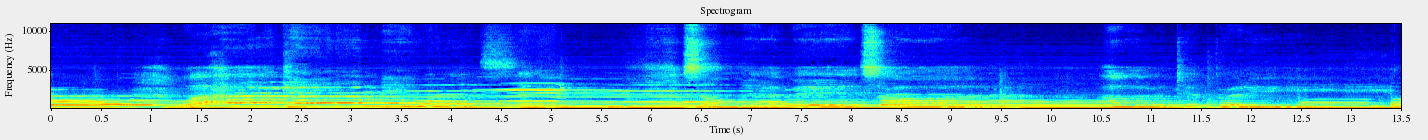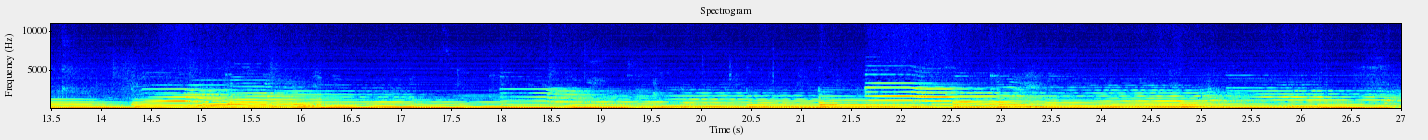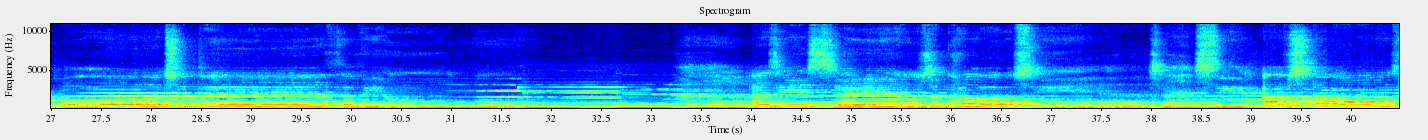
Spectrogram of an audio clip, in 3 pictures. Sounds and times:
Music: 0.0s - 40.4s.

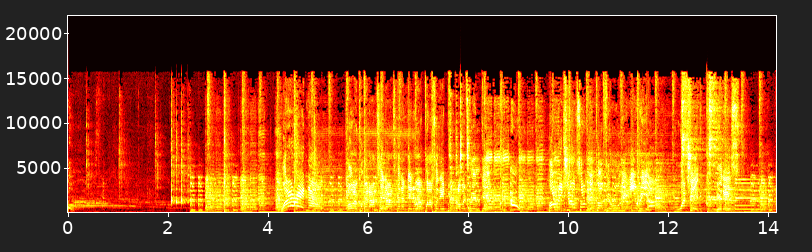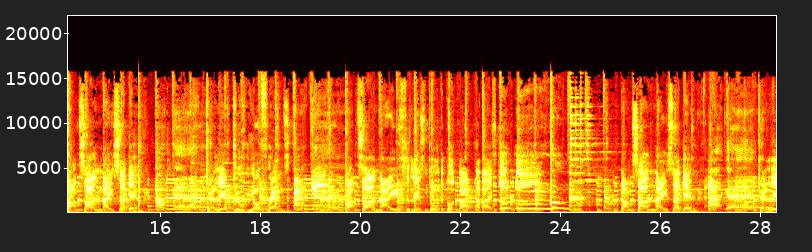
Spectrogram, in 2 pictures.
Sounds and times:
Music: 1.8s - 28.3s.

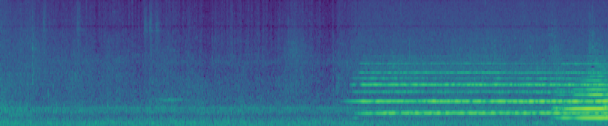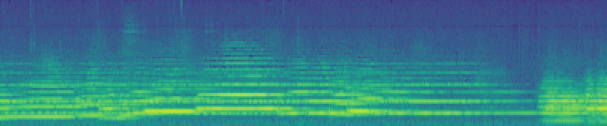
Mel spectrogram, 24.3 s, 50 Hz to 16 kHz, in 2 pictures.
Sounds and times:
Orchestra: 6.6s - 24.3s.

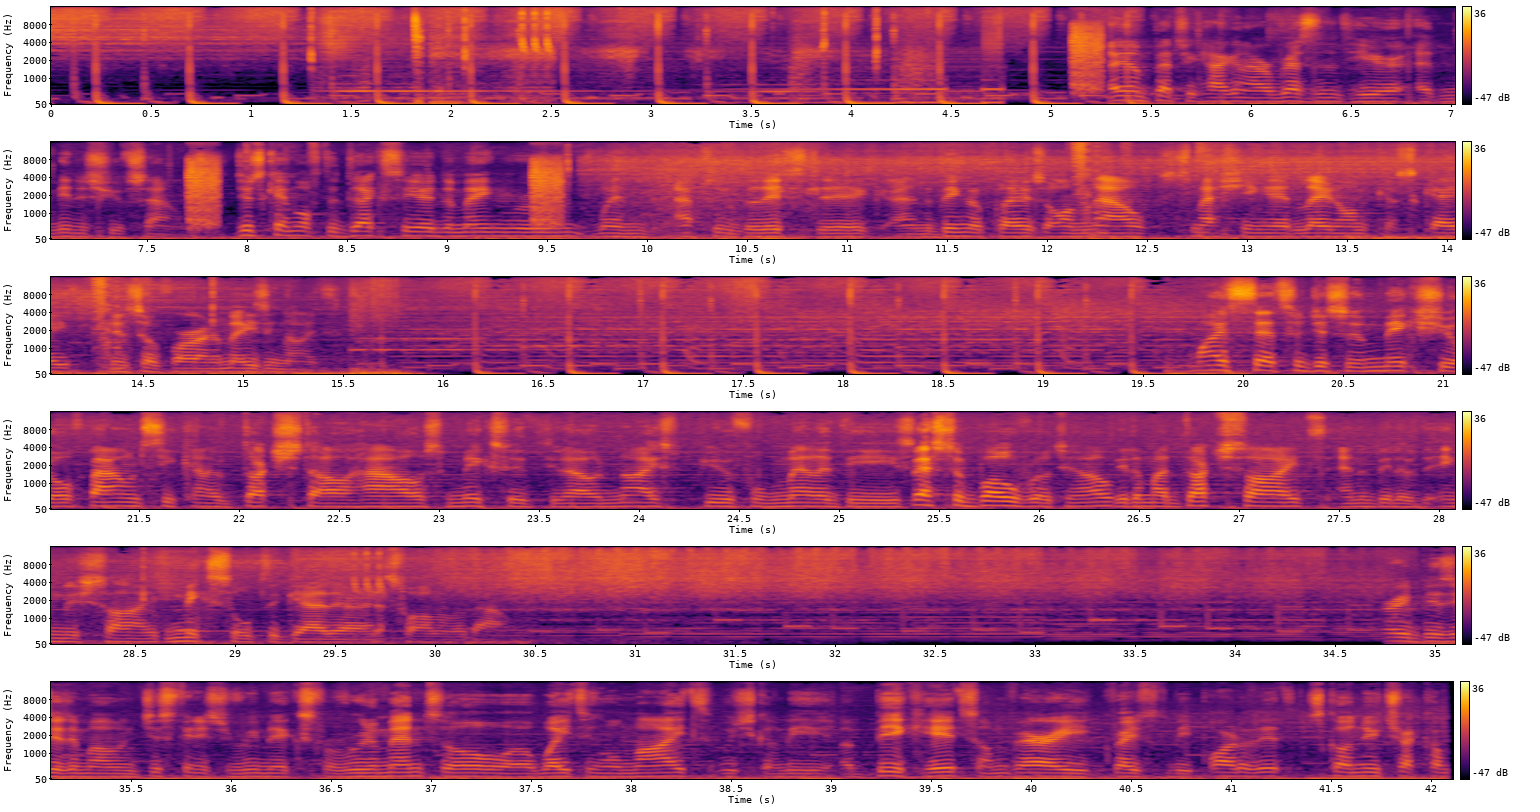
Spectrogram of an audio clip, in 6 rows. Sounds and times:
Music: 0.0s - 42.1s
Speech: 5.4s - 15.5s, 19.7s - 30.5s, 34.8s - 42.1s.

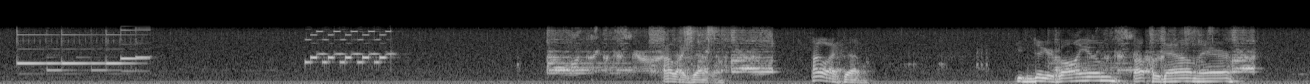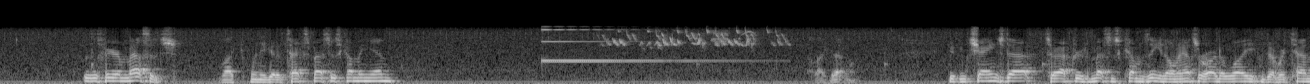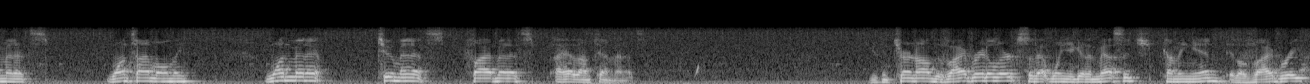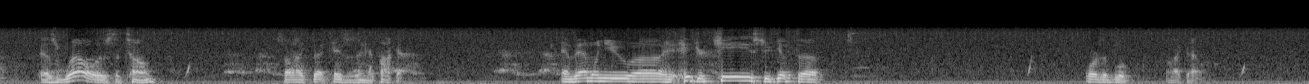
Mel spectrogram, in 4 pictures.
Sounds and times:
Music: 0.2s - 1.6s, 5.4s - 7.8s, 11.1s - 12.6s
Telephone: 3.0s - 4.0s
Speech: 5.8s - 7.4s, 8.1s - 8.8s, 10.2s - 12.6s, 13.9s - 17.2s, 21.2s - 21.8s, 22.6s - 28.2s, 28.9s - 32.7s, 34.9s - 40.9s, 42.1s - 43.5s, 44.9s - 47.6s, 50.2s - 51.4s.

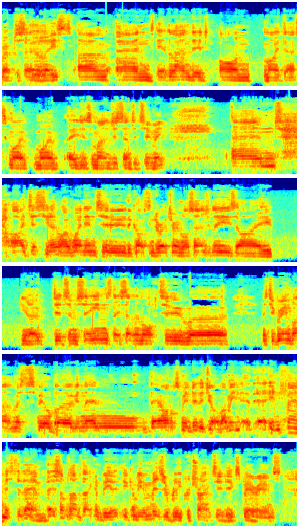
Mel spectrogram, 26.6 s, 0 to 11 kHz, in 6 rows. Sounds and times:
Speech: 0.0s - 12.9s, 13.6s - 26.5s.

